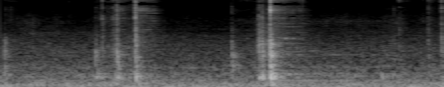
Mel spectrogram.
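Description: Faint plastic clicks of electrophoresis lead plugs being handled and pushed into the jacks of a Bio-Rad PowerPac power supply: two light clicks about half a second in, then a sharper one about a second and a third in.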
